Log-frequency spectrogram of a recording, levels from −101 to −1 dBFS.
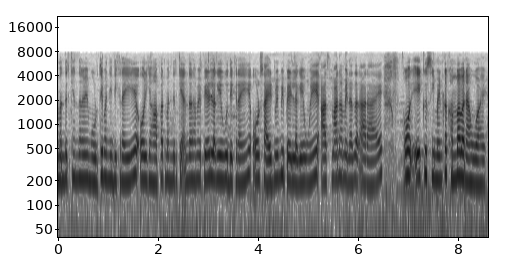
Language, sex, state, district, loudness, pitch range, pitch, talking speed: Hindi, female, Bihar, Sitamarhi, -19 LUFS, 195-215 Hz, 205 Hz, 300 wpm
